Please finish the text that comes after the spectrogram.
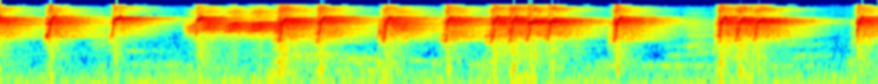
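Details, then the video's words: Pancawarna bird calling, a recording used for luring birds: sharp high chirps in quick bursts, each a bright downward-sweeping note, repeated irregularly about every half second with short pauses between groups. "suara burung pancawarna sangat ampuh untuk pikat dan isian"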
